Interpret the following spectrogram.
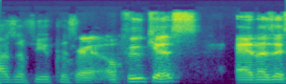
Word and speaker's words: Ophiuchus: No, I was gonna say they removed Odokis. How do you pronounce it? I call it a few because I just thought it was a few because Okay, Ophiuchus.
